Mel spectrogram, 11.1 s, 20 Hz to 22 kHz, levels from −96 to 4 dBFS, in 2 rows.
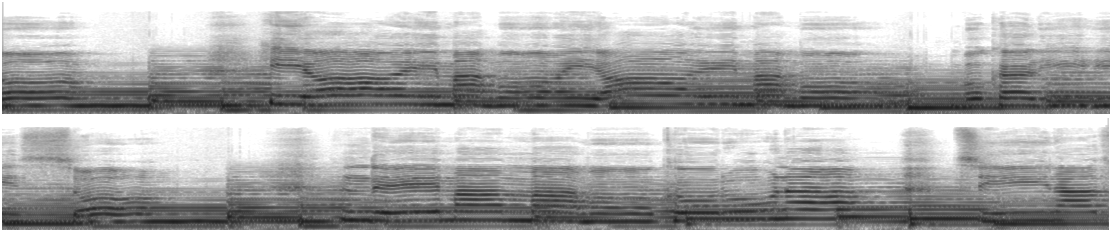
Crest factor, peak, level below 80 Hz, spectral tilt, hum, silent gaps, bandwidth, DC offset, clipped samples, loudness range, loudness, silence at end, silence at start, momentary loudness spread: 12 dB; -2 dBFS; -50 dBFS; -7.5 dB/octave; none; none; 13 kHz; under 0.1%; under 0.1%; 0 LU; -16 LUFS; 0 s; 0 s; 2 LU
